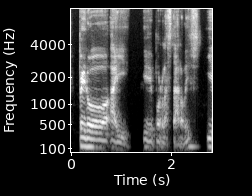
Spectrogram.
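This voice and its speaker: A man speaks at a very slow pace in a medium pitch. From Mexico, Chihuahua city. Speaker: physical theatre actor. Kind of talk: podcast interview.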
